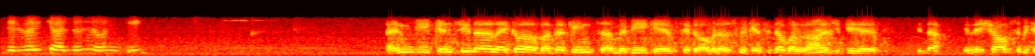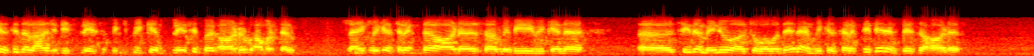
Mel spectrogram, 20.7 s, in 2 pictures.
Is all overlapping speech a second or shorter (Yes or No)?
Yes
